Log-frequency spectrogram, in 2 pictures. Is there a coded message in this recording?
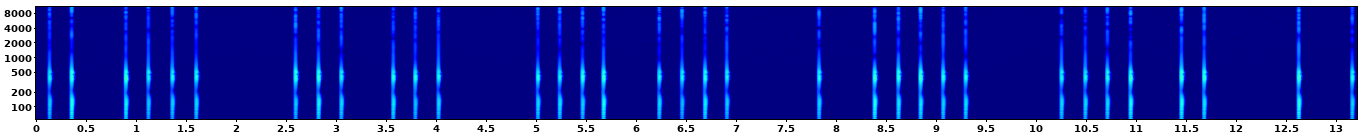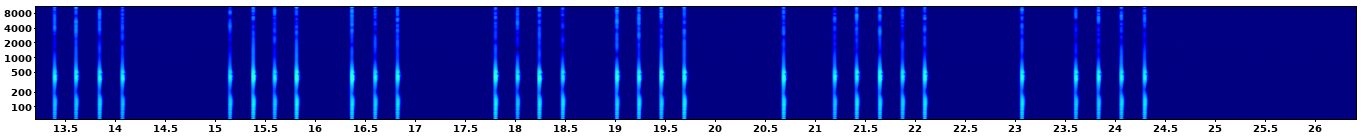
Yes: tap code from 0.2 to 24.4 s, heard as knocks on a wall, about 4 knocks a second. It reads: INTERESTED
